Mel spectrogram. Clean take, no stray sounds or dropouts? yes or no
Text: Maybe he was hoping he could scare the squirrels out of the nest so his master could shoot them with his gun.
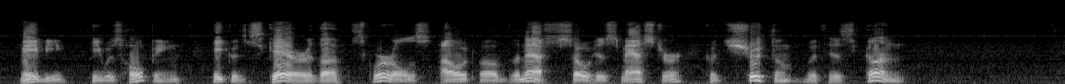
yes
